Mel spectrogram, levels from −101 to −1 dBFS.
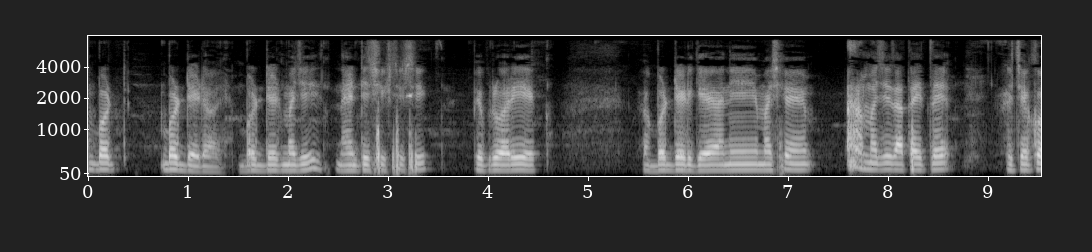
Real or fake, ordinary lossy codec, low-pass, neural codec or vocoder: real; MP3, 48 kbps; 7.2 kHz; none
